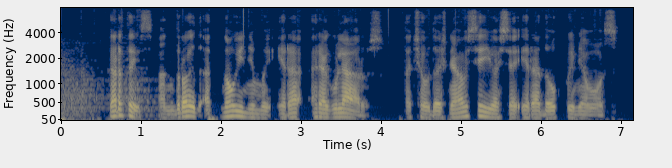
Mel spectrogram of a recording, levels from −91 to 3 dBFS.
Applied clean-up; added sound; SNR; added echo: classical method spectral subtraction.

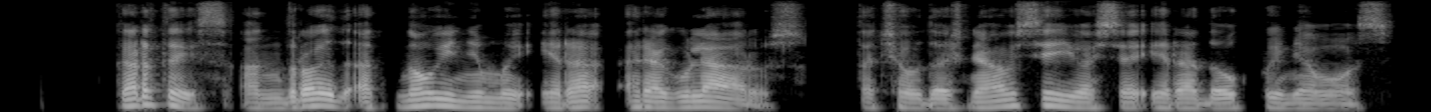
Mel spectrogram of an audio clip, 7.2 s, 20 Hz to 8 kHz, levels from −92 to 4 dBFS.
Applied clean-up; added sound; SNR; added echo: none; none; none; none.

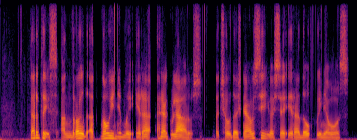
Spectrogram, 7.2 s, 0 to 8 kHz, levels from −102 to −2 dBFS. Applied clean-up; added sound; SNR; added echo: neural diffusion model UNIVERSE++.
